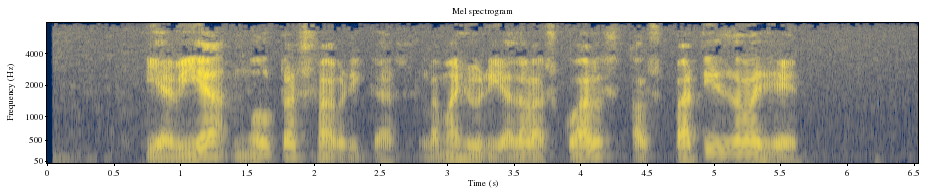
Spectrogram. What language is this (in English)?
Catalan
